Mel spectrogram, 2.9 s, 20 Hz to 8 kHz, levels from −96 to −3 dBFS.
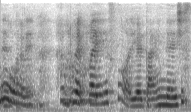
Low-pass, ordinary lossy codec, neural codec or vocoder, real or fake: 7.2 kHz; none; vocoder, 44.1 kHz, 128 mel bands, Pupu-Vocoder; fake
